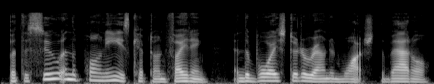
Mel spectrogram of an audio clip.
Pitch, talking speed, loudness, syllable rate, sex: 155 Hz, 250 wpm, -19 LUFS, 5.8 syllables/s, female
